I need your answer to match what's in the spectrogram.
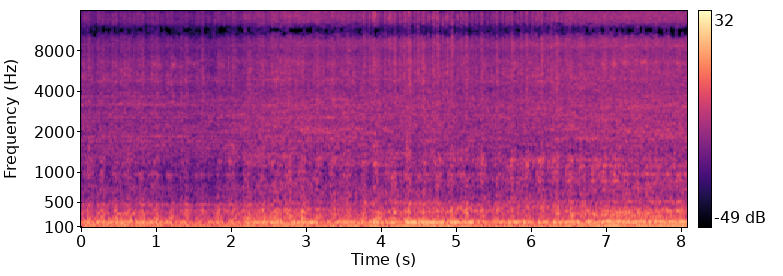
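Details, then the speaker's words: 1995 Pontiac Firebird Formula with a Corvette LT1 swap, after exhaust work: steady deep V8 idle with a faint irregular puffing. Much quieter than before, but a small exhaust leak remains. "all right so it's a lot quieter than it was but it's not perfect it's still got a small exhaust leak"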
